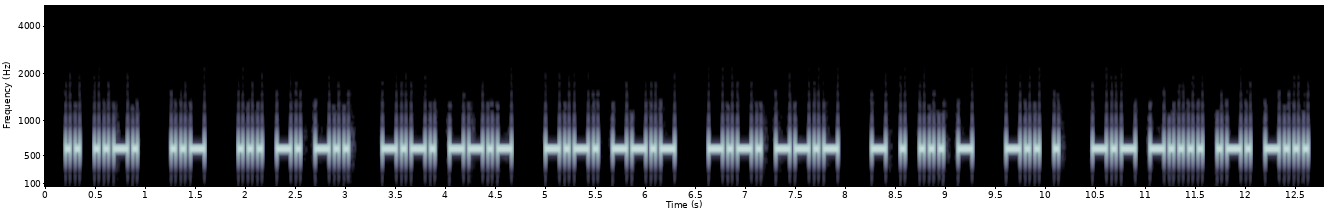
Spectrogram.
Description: Morse code, heard as a keyed tone, about 25 wpm, 600 Hz. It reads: IF U SND CQ CQ CQ TEST DE K6RB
